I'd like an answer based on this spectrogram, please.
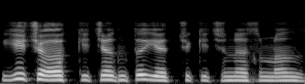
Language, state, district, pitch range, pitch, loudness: Kashmiri, Punjab, Kapurthala, 185-210 Hz, 195 Hz, -17 LUFS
